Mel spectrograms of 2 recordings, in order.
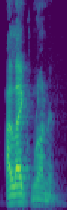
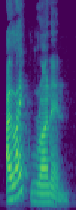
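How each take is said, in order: First: The ending is a reduced 'un' sound. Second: The ending is a shorter 'in' sound. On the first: "if we say it really fast, it sounds like un" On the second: "if we say it a little bit faster, it sounds like in"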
